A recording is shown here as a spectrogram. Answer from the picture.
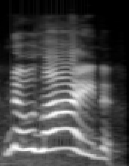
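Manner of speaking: high, loud laughing shout; crying out. Acted. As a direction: yell it in horror. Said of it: "she cried".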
